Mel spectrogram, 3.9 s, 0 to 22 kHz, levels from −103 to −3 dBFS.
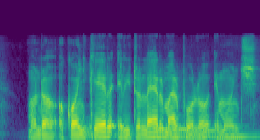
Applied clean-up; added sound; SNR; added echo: neural mask model RNNoise.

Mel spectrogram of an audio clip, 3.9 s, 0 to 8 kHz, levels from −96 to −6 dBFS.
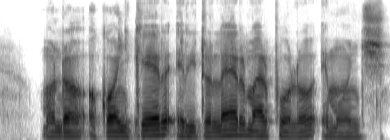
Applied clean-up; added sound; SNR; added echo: neural mask model Resemble Enhance denoiser.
